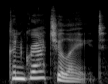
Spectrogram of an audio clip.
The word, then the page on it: congratulate: kənɡrǽtʃulèit; コングラァチュレイト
